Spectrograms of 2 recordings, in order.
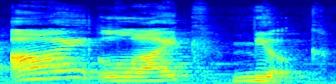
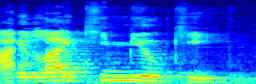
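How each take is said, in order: First: Said in the usual way. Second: "like milky" as LIKE-ee MIU-kee; Brazilian-style "like milky"; wrong extra vowels. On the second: Shown as a demonstration. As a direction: tack ee onto "like" and the end of "milky". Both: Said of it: "E não".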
